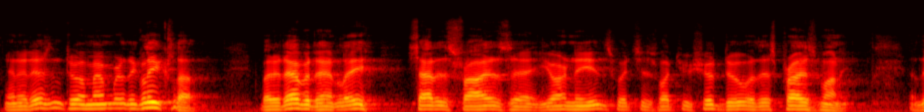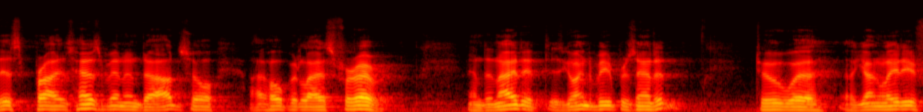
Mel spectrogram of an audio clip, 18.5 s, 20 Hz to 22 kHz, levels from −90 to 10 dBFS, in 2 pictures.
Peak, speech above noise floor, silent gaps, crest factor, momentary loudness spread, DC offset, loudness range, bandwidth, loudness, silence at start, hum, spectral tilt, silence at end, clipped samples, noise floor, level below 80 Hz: -8 dBFS; 31 dB; none; 20 dB; 11 LU; under 0.1%; 4 LU; 10.5 kHz; -29 LUFS; 0.05 s; none; -8.5 dB/octave; 0 s; under 0.1%; -59 dBFS; -62 dBFS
